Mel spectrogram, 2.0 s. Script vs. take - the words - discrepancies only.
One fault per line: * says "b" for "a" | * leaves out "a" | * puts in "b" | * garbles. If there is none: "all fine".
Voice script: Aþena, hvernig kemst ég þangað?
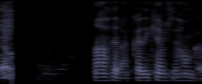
all fine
